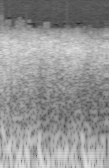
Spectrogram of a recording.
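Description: Ice platform blown apart in Spyro: Enter the Dragonfly, a loud, deep sustained boom rumbling through the whole moment with no voices.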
